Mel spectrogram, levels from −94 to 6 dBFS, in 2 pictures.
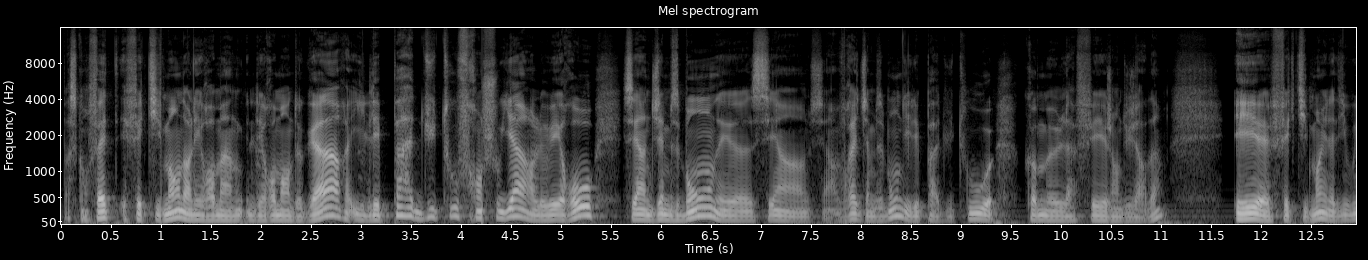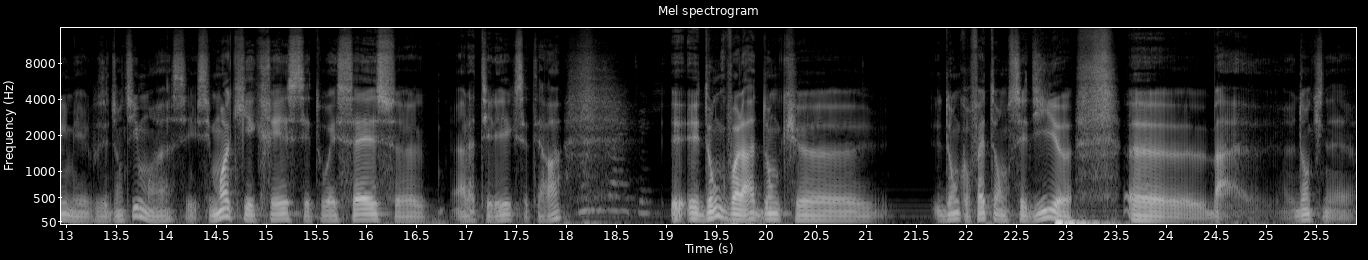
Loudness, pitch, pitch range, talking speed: -31 LUFS, 90 Hz, 80-105 Hz, 190 wpm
